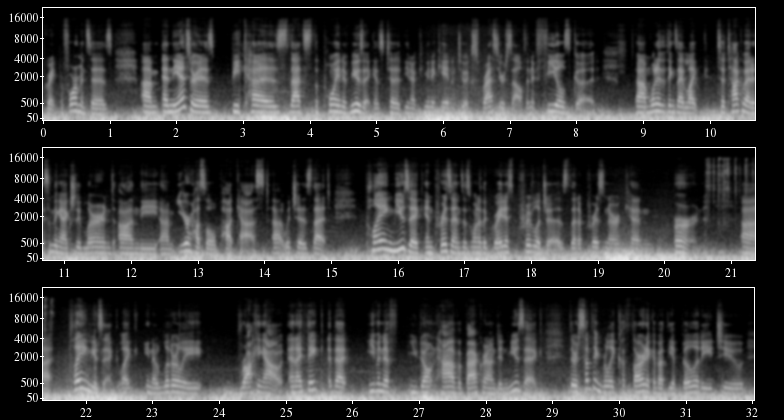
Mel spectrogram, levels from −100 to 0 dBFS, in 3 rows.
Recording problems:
wind noise on the microphone; occasional gusts; 10 dB below the speech
jangling keys; faint; at 21 s; peak 15 dB below the speech

